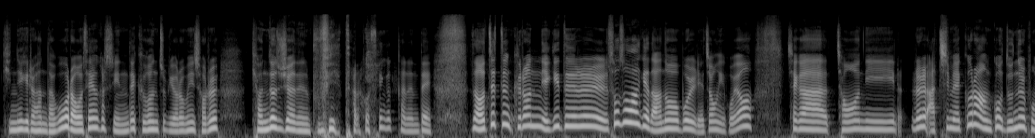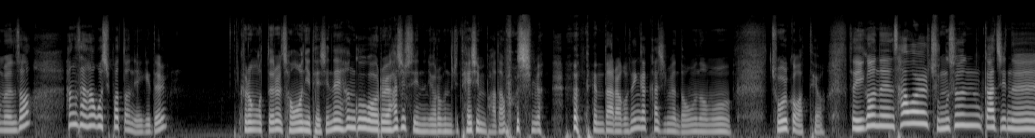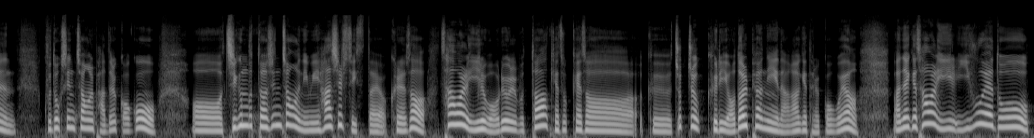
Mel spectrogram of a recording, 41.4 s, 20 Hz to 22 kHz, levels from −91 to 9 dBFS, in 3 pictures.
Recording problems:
none

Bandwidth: 14.5 kHz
